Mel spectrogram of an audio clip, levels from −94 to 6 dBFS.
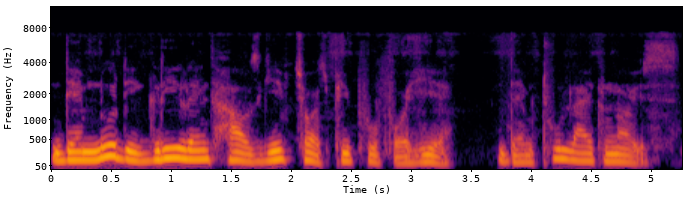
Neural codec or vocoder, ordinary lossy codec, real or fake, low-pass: none; none; real; 7.2 kHz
